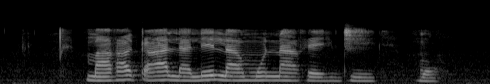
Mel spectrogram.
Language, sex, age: Northern Sotho, female, 23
